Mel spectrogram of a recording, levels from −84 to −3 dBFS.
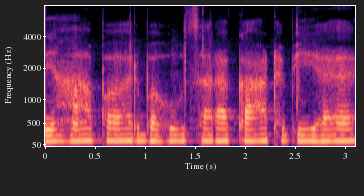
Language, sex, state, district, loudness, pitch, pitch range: Hindi, male, Jharkhand, Ranchi, -18 LUFS, 130 Hz, 125-130 Hz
